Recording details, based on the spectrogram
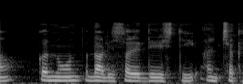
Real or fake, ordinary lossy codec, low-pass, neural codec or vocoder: real; none; 7.2 kHz; none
